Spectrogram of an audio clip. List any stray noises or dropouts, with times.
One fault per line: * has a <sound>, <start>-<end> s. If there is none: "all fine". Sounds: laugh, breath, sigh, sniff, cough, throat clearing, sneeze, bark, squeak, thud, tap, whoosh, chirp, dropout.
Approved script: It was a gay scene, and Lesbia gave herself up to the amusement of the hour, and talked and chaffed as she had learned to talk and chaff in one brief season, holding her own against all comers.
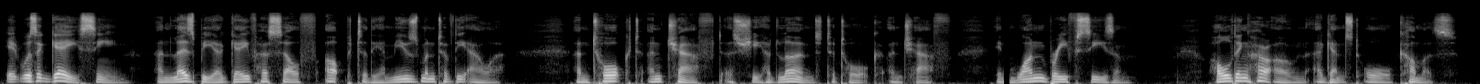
* has a dropout, 10.0-10.1 s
